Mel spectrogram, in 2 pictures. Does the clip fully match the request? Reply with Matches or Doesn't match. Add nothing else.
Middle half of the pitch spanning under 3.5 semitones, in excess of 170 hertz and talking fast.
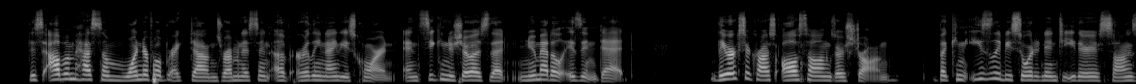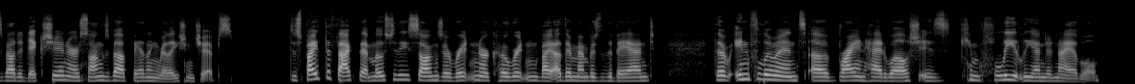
Doesn't match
